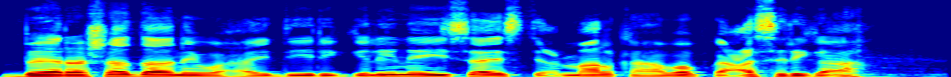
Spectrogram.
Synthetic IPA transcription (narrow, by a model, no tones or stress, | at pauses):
bɛːɾɐʃɐðɐnɪwɑħɑjd̪iːɾɪɡɛlɪnɛjsɐɪst̪ʰɪʕmaːlkʰɐhɐβɐb̚kʰɐʕɑsɾɪɣɐɐh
